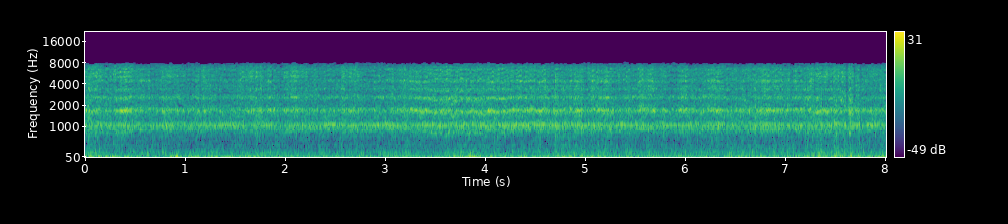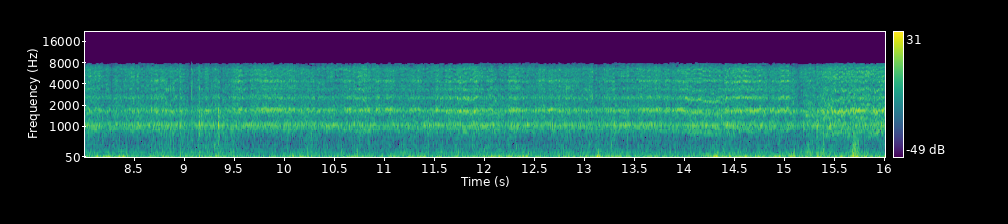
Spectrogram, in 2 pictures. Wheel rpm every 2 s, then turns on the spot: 230, 230, 220, 230, 230, 230, 230, 220.
none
